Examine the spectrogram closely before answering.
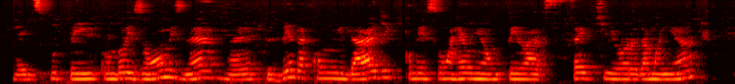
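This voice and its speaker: With audible room echo and noticeable background noise, the speaker goes at a moderate pace with hardly any pauses and fairly even intonation. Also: woman, medium pitch for a woman. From Brazil, far south of Bahia (Prado region). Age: 50s. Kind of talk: interview.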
